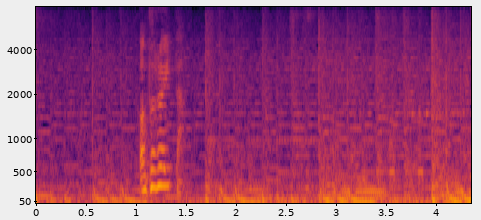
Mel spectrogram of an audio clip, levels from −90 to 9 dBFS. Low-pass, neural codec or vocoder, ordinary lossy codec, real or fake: none; none; none; real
